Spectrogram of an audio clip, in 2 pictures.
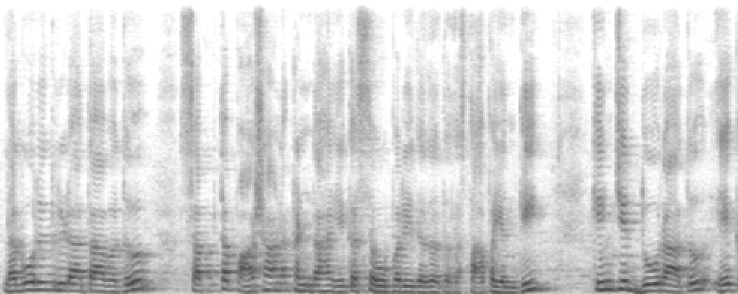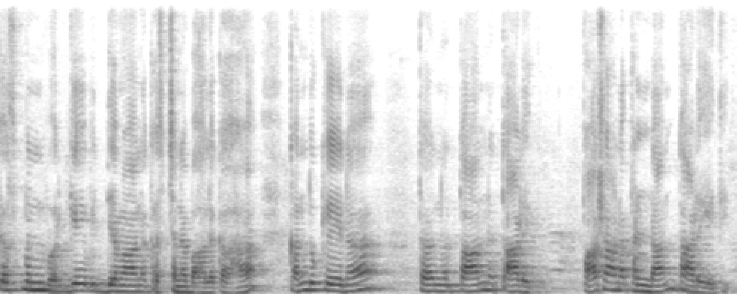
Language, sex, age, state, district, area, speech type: Sanskrit, male, 45-60, Andhra Pradesh, Kurnool, urban, spontaneous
